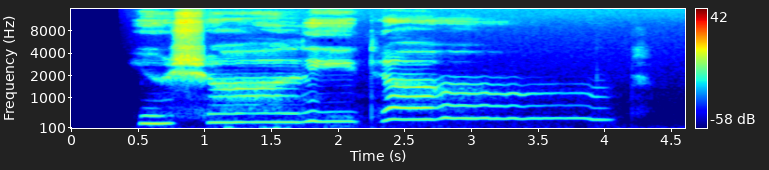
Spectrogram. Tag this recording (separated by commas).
Human voice, Singing, Female singing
